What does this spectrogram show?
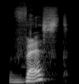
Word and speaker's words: vest: So we have vest and west. Listen to the difference. Vest. West. Vest. West. The key difference is getting your teeth involved for the VV sound.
